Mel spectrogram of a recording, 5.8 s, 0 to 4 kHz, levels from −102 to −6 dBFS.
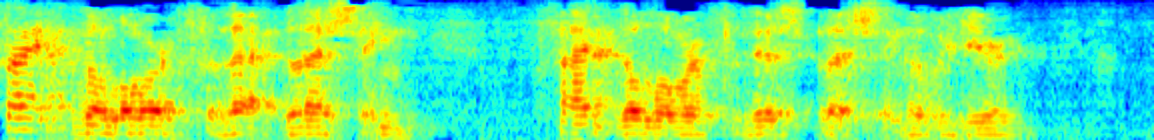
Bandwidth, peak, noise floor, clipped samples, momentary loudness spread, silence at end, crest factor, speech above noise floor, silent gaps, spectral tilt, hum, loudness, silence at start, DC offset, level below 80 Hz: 4 kHz; -8 dBFS; -53 dBFS; under 0.1%; 11 LU; 0.6 s; 18 dB; 29 dB; none; -8.5 dB/octave; none; -24 LUFS; 0 s; under 0.1%; -56 dBFS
